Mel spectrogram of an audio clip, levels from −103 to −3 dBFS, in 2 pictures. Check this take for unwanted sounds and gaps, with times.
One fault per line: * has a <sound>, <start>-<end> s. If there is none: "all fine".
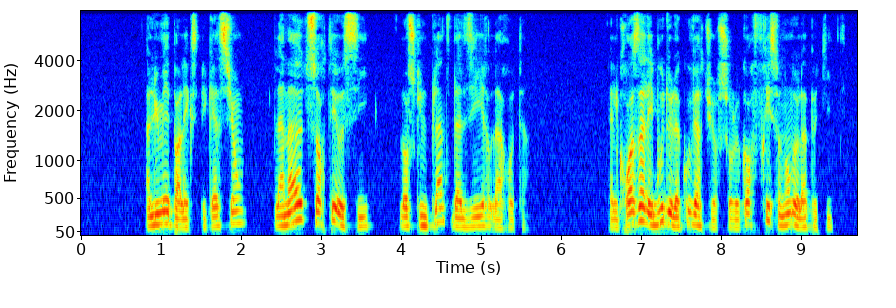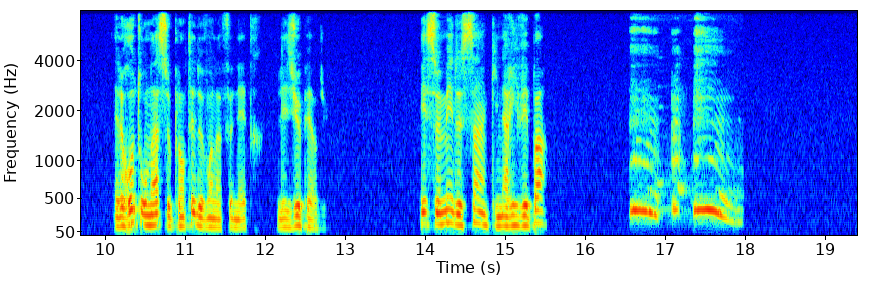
* has a throat clearing, 16.6-18.0 s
